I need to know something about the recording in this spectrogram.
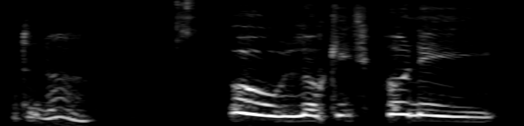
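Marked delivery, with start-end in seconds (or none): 1.5-3.2 slow, drawn-out, high and creaky cartoon voice. Answering a viewer's request for an impression: Winnie the Pooh voice. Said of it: "do an impression of Winnie the Pooh".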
